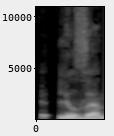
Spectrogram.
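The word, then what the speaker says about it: Lil Xan: Я бы с Лил Заном. Лил Зен, даже правильно произносится.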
